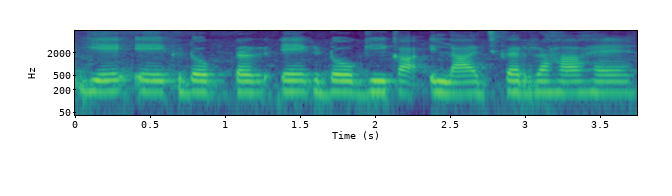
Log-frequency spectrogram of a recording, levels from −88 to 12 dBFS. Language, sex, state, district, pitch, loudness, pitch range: Hindi, female, Haryana, Jhajjar, 175 Hz, -14 LUFS, 170-175 Hz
